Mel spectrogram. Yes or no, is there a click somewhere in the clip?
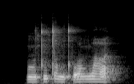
no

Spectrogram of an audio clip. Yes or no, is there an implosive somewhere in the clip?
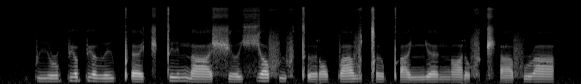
no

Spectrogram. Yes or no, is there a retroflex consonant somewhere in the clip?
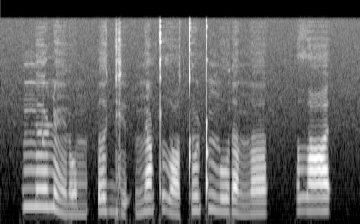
yes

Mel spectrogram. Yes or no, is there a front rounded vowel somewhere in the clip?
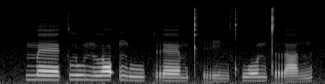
no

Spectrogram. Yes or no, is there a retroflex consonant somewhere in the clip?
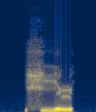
yes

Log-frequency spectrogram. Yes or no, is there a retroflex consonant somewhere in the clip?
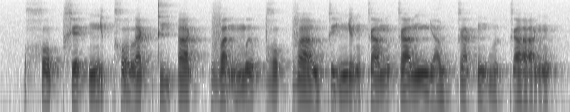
no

